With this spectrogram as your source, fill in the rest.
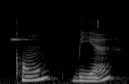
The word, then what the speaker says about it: combien: combien combien இது கொஞ்சம் ட்ரிக்கியாக இருக்கும் உச்சரிக்க combien ஸோ கொஞ்சம் சேர்த்து தான் நீங்கள் அந்த லாஸ்ட் சிலபிளை ப்ரொனவுன்ஸ் பண்ணணும் அப்படி இருந்தால் எவ்வளவு எத்தனை First example, combien est-ce que ça coûte?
